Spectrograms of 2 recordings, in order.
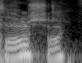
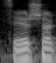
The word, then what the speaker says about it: Saoirse: Ähm, die Hauptdarstellerin, sage ich nicht, den Vornamen nicht aussprechen kann aussprechen. Saoirse. – Saoirse, genau, Ronan.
